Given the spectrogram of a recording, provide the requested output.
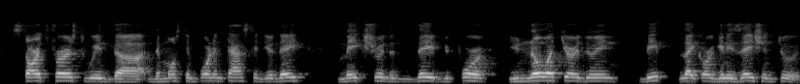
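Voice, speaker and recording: At a moderate pace, a man with a fairly high voice speaks in a monotone, flat intonation. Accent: non-native. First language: not English. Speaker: Amazon seller, former student of host. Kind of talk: interview. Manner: halting.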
